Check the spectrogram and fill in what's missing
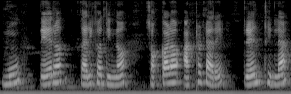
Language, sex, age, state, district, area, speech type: Odia, female, 18-30, Odisha, Ganjam, urban, spontaneous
